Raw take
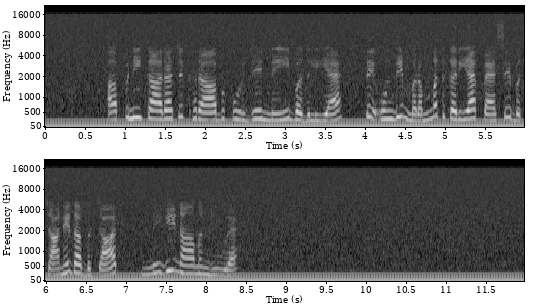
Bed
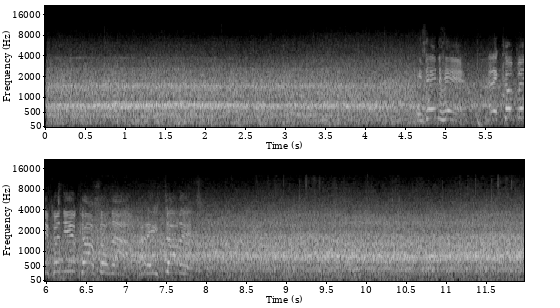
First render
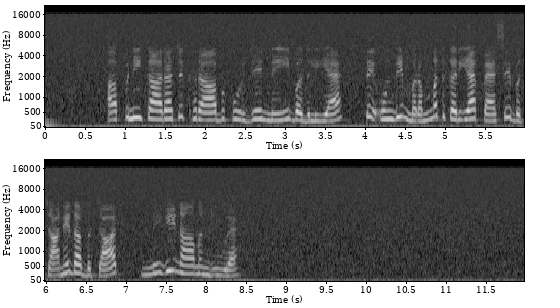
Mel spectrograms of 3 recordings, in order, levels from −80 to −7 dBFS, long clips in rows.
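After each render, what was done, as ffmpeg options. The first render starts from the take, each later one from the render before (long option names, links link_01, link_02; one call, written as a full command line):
ffmpeg -i in.wav -af "bandreject=frequency=50:width_type=h:width=4,bandreject=frequency=100:width_type=h:width=4,bandreject=frequency=150:width_type=h:width=4,bandreject=frequency=200:width_type=h:width=4,bandreject=frequency=250:width_type=h:width=4" out.wav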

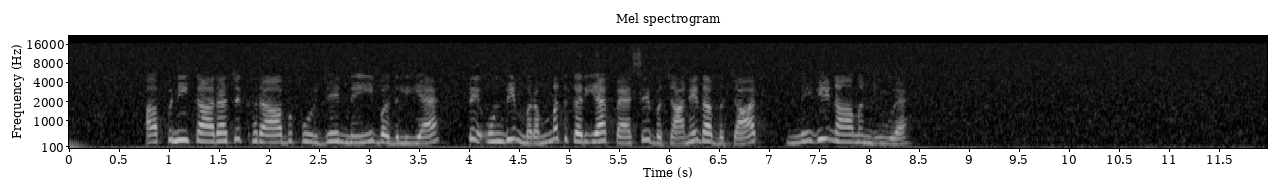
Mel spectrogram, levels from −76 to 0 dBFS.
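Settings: ffmpeg -i in.wav -af "afftdn=noise_reduction=8:noise_floor=-43" out.wav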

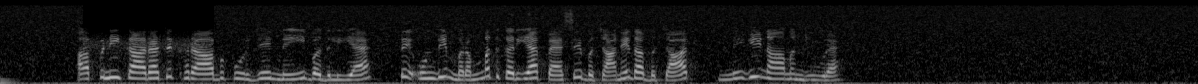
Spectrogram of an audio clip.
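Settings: ffmpeg -i in.wav -filter_complex "[0:a]asettb=1/sr,asplit=3[link_01][link_02][link_03];[link_01]atrim=end=0.834[link_04];[link_02]atrim=start=0.83:end=2.14,asetpts=PTS-STARTPTS,afade=type=in:duration=0.004:curve=qsin,afade=type=out:start_time=1.306:duration=0.004:curve=qsin,lowpass=frequency=2600:width_type=q:width=2.7[link_05];[link_03]atrim=start=2.136[link_06];[link_04][link_05]acrossfade=duration=0.004:curve1=hsin:curve2=qsin[link_07];[link_07][link_06]acrossfade=duration=0.004:curve1=qsin:curve2=hsin" out.wav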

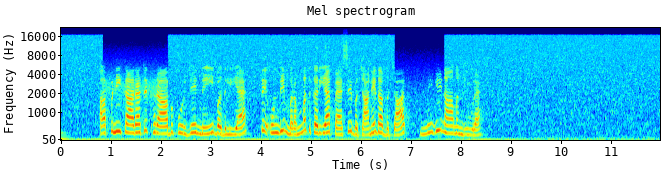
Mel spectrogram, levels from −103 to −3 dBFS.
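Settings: ffmpeg -i in.wav -filter_complex "[0:a]asplit=3[link_01][link_02][link_03];[link_01]afade=type=out:start_time=6.66:duration=0.02[link_04];[link_02]lowpass=1900,afade=type=in:start_time=6.66:duration=0.02,afade=type=out:start_time=7.66:duration=0.02[link_05];[link_03]afade=type=in:start_time=7.66:duration=0.02[link_06];[link_04][link_05][link_06]amix=inputs=3:normalize=0" out.wav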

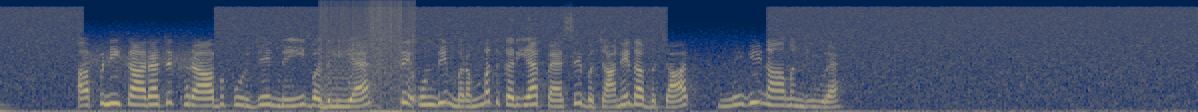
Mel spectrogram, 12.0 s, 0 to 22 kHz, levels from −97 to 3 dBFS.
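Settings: ffmpeg -i in.wav -filter_complex "[0:a]asettb=1/sr,asplit=3[link_01][link_02][link_03];[link_01]atrim=end=3.184[link_04];[link_02]atrim=start=3.18:end=4.15,asetpts=PTS-STARTPTS,afade=type=in:duration=0.004:curve=qsin,afade=type=out:start_time=0.966:duration=0.004:curve=qsin,aeval=exprs='val(0)+0.5*0.0266*sgn(val(0))':channel_layout=same[link_05];[link_03]atrim=start=4.146[link_06];[link_04][link_05]acrossfade=duration=0.004:curve1=hsin:curve2=qsin[link_07];[link_07][link_06]acrossfade=duration=0.004:curve1=qsin:curve2=hsin" out.wav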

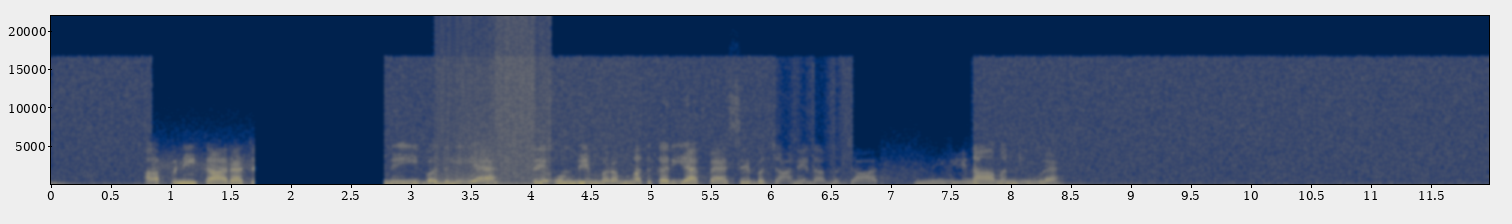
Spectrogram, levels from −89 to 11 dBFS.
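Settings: ffmpeg -i in.wav -filter_complex "[0:a]asettb=1/sr,asplit=3[link_01][link_02][link_03];[link_01]atrim=end=3.354[link_04];[link_02]atrim=start=3.35:end=4.92,asetpts=PTS-STARTPTS,afade=type=in:duration=0.004:curve=qsin,afade=type=out:start_time=1.566:duration=0.004:curve=qsin,asplit=2[link_05][link_06];[link_06]adelay=12,volume=-3dB[link_07];[link_05][link_07]amix=inputs=2:normalize=0,atrim=end_sample=69237[link_08];[link_03]atrim=start=4.916[link_09];[link_04][link_08]acrossfade=duration=0.004:curve1=hsin:curve2=qsin[link_10];[link_10][link_09]acrossfade=duration=0.004:curve1=qsin:curve2=hsin,asplit=3[link_11][link_12][link_13];[link_11]afade=type=out:start_time=6:duration=0.02[link_14];[link_12]acompressor=threshold=-34dB:ratio=16:attack=3.2:release=140:knee=1:detection=peak,afade=type=in:start_time=6:duration=0.02,afade=type=out:start_time=7.58:duration=0.02[link_15];[link_13]afade=type=in:start_time=7.58:duration=0.02[link_16];[link_14][link_15][link_16]amix=inputs=3:normalize=0,asplit=3[link_17][link_18][link_19];[link_17]atrim=end=1.69,asetpts=PTS-STARTPTS,afade=type=out:start_time=1.686:duration=0.004:curve=hsin[link_20];[link_18]atrim=start=1.69:end=2.77,asetpts=PTS-STARTPTS,volume=0[link_21];[link_19]atrim=start=2.77,asetpts=PTS-STARTPTS,afade=type=in:duration=0.004:curve=hsin[link_22];[link_20][link_21][link_22]concat=n=3:v=0:a=1" out.wav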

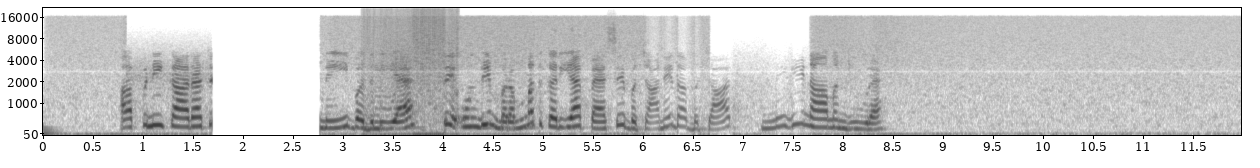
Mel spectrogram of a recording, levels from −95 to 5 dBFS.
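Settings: ffmpeg -i in.wav -af "bandreject=frequency=2800:width=11,adynamicequalizer=threshold=0.00794:dfrequency=2600:dqfactor=0.7:tfrequency=2600:tqfactor=0.7:attack=5:release=100:ratio=0.375:range=2.5:mode=boostabove:tftype=highshelf" out.wav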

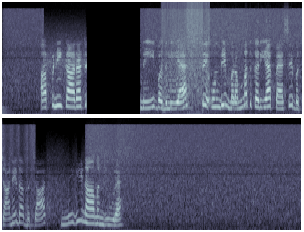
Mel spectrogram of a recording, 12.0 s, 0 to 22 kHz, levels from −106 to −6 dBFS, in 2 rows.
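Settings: ffmpeg -i in.wav -af "highpass=frequency=630:poles=1,equalizer=frequency=3800:width_type=o:width=0.22:gain=-5" out.wav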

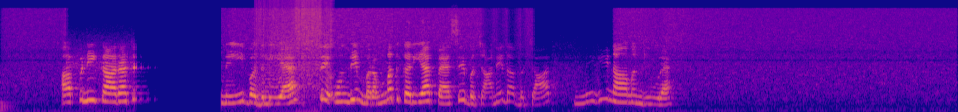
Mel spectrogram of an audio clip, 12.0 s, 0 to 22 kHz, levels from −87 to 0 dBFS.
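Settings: ffmpeg -i in.wav -filter_complex "[0:a]asplit=2[link_01][link_02];[link_02]adelay=27,volume=-11dB[link_03];[link_01][link_03]amix=inputs=2:normalize=0,asplit=2[link_04][link_05];[link_05]adelay=88,lowpass=frequency=2000:poles=1,volume=-22.5dB,asplit=2[link_06][link_07];[link_07]adelay=88,lowpass=frequency=2000:poles=1,volume=0.45,asplit=2[link_08][link_09];[link_09]adelay=88,lowpass=frequency=2000:poles=1,volume=0.45[link_10];[link_04][link_06][link_08][link_10]amix=inputs=4:normalize=0" out.wav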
